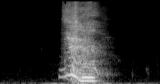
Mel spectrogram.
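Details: Sneeze from a person in a Santa Claus outfit wearing a facial mask and white headphones: a single sharp, explosive sneeze in a quiet room.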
